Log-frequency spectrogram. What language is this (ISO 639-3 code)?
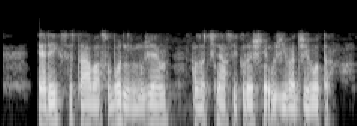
ces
